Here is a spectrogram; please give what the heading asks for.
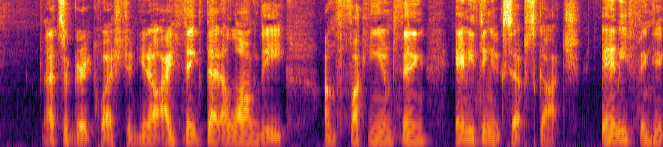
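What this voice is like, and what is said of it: Usual voice. Nothing is said of it.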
